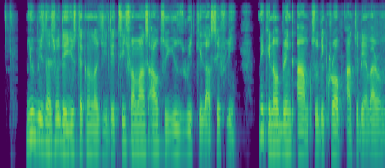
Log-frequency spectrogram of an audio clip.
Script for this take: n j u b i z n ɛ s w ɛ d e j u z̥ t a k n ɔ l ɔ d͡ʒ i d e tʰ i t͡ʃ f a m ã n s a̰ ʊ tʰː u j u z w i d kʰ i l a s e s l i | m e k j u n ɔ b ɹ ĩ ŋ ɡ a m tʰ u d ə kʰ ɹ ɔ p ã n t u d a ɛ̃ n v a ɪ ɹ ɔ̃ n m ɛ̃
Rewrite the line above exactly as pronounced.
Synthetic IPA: n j u b i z n ɛ s w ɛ d e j u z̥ t ɛ k n ɔ l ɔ d͡ʒ i d e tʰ i t͡ʃ f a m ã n s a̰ ʊ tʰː u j u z w i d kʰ i l a s e f l i | m e k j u n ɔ b ɹ ĩ ŋ ɡ a m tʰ u d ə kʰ ɹ ɔ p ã n t u d i ɛ̃ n v a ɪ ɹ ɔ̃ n m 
